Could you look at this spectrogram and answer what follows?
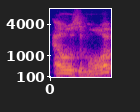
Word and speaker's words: Elzomor: So welcome to the podcast, Yasmin Elzomor. Have I pronounced that right?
